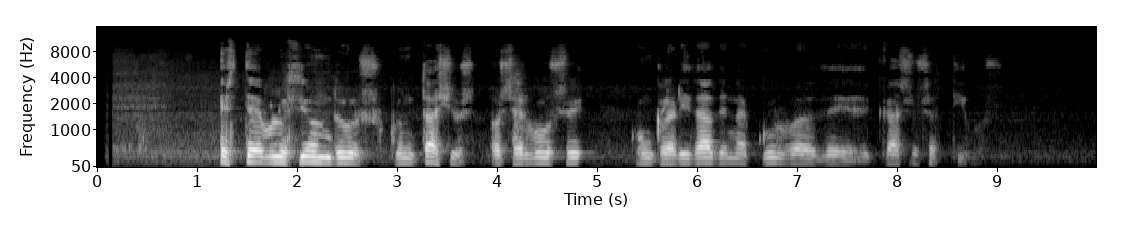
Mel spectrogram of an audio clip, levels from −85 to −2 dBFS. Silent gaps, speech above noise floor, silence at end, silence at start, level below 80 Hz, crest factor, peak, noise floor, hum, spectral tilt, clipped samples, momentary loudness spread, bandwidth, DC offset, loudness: none; 46 dB; 1.6 s; 0.4 s; -74 dBFS; 20 dB; -2 dBFS; -67 dBFS; none; -7 dB/octave; under 0.1%; 18 LU; 9.6 kHz; under 0.1%; -21 LUFS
